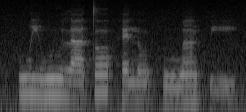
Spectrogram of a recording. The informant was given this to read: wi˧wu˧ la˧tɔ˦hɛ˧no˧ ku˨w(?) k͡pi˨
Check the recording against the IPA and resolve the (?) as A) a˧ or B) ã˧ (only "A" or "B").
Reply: B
